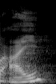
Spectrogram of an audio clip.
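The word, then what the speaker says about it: عين: এর মধ্যে একটি হরফ হল আইন। আইন হরফটি উচ্চারণের সময় অবশ্যই তিন আলিফ টেনে পড়তে হবে। এখন আইন হরফটি বারিক হরফ। পাতলা করে পড়তে হবে।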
